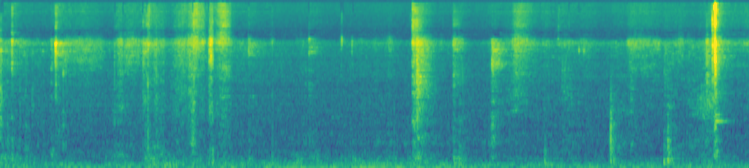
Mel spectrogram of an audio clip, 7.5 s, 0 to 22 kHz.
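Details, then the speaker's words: 2000 Ford Ranger 302 V8 turbo swap, original Ford ECU relay replaced by an old generic relay: quiet bay with light ticks, then a single sharp click at key off as the ECU relay now drops out properly. "there goes click turn the relay turns off the power goes away"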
